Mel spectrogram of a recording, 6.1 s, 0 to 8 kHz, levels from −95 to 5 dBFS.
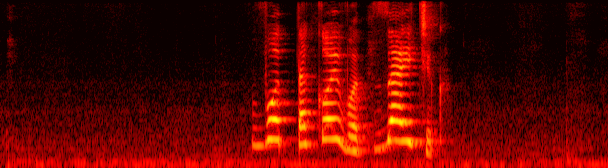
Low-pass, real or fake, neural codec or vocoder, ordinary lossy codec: none; real; none; none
